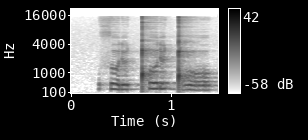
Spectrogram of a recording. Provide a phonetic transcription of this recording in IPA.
θ ʊ ɾ ʉ ǃʰ ʊ ɾ y ɡ͡ǃ o

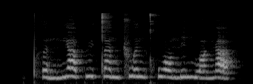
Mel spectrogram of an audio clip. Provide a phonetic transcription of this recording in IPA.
pʰ ə̰˨˩ n m j ä˥˨ p y˥˨ t̪ a˥˨ n ʈ͡ʂ w ə˥˨ n kʰ w ɔ˥˨ n̪ i˦ n̪ w ɑ˨˦ ŋ ä̰˨˩

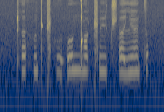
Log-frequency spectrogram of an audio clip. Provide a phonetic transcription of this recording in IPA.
ʈʰ ɐ h ũ t ǁʰ o̤ ʔ o ŋ͡ǃ ɒ ǁ y t͡ʃʼ ɐ lʲ ɐ̃ t

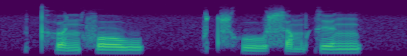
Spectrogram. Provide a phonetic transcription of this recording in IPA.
t̪ʰ ɵ˨˧ n f o˧ w | t͡sʰ uː˨˩ s ɐ˨˩ m k ɪ˥ ŋ

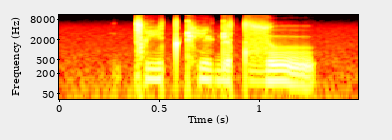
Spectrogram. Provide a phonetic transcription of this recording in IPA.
ǀ i̤ t ʈʰ i̤ ɖ ə t z u

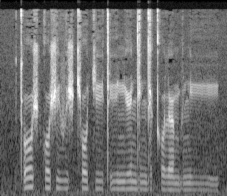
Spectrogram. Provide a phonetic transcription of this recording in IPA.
tʼ oː ʃ k o ʃ i v i ʃ cʰ o c iː tʼ iː ɲ ɪː n d i n d ɘ kʰ o l œ m b ɪ n iː

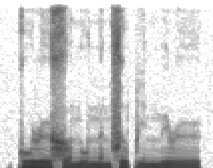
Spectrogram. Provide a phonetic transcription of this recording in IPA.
k u˦ ɻ ɻ̩˥˨ x ɤ˥˨ n̪ u˨˦ n̪ ə˨˩ n s ɹ̩˦ p i˨˩ n m y˦ ɻ ɻ̩˨˩

